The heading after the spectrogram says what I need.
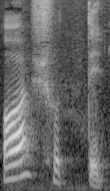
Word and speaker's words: অসত্যে: এই শব্দগুলোর মাঝখানের অক্ষর ওকার সহযোগে উচ্চারিত হবে। যেমন এখানে আছে রাজত্বে, হবে রাজত্বে। দাসত্বে গানের সুরে উচ্চারণ হবে দাসত্বে। অসত্যে গানের সুরে উচ্চারিত হবে অসত্যে।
